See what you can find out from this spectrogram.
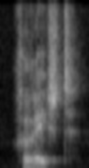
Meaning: past participle of racen
- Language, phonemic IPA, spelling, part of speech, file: Dutch, /ɣəˈrest/, geracet, verb, Nl-geracet.ogg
